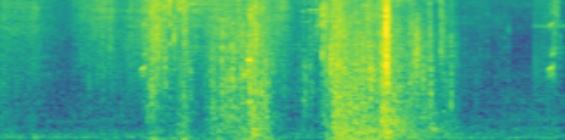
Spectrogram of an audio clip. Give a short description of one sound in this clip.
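A body thuds into a metal container.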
